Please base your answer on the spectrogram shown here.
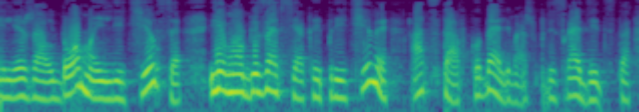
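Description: An actress playing an older, stubborn and plaintive petitioner in a theatrical radio play, whining and insistent. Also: female voice, fairly low pitch, dark tone, muffled recording. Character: pushy, plaintive petitioner, older mother-in-law, obtuse, stubborn.

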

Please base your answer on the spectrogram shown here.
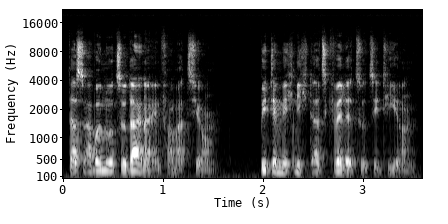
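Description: An actor playing an officious male records clerk who dictates memos in a formal, measured, bureaucratic way for a German radio play. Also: deep voice, animated, gravelly, a bit bright, full character voice. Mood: confidential, official.

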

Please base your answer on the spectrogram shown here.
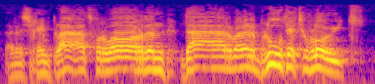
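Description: A man's voice: a little high, measured pace, crowd noise, close to an everyday voice. An actor playing a proud, hot-headed, indignant Turkish man in a radio drama, theatrical and emphatic. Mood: wounded, indignant.

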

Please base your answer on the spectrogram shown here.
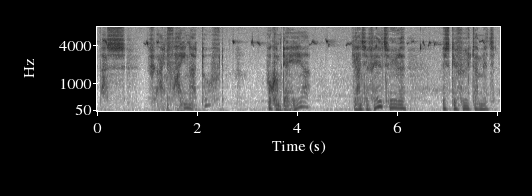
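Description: A man's voice: lowish voice, sing-song, slow, pauses often, in a whisper. A man playing a genteel, hesitant, easily bewildered ship's captain in a German radio play. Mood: soft, hesitant.

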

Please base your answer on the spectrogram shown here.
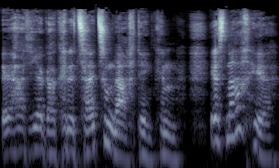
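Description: An anxious housekeeper in a radio drama. Her low voice is very husky and breathy. She rambles on, wordy and emotional, correcting herself as she goes. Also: sing-song, moderate pace. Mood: agitated, accusing. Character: chatty, anxious housekeeper protective of her brother.

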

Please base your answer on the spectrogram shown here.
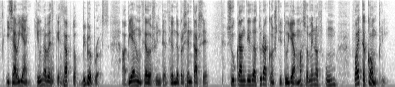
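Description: A man reading a humorous science fiction novel aloud in an expressive, theatrical narration. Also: fairly low pitch. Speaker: reader of a serialized humorous sci-fi novel.

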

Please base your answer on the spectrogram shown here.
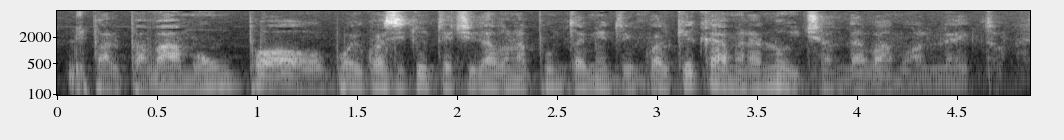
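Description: An actor playing a candid, detached French intellectual man recalling his life in a radio drama, with a husky voice and reflective, hesitant delivery. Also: fairly low pitch, fast talker, mellow, slight background noise, close to an everyday voice. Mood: candid, dismissive. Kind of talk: radio drama acting, memoir monologue and dialogue.

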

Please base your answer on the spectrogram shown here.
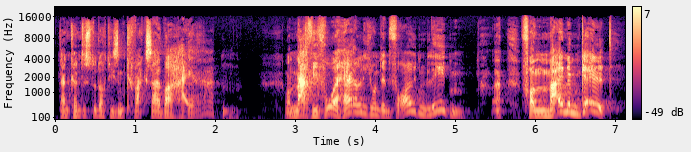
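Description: An actor in a German radio play as a domineering, mocking husband who talks with theatrical condescension. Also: male voice, fairly high pitch, sing-song, moderate pace, sharp tone, husky, exaggerated voice. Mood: cold, sneering. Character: sneering, domineering husband who enjoys power and taunting.

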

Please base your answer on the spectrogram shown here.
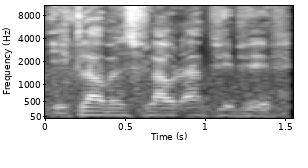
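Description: Laconic, resigned sailor, very deep and creaky, radio drama under loud noise. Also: male voice. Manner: terse, laconic, flat resignation. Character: stoic, resigned seaman Lasky, worn-out shipwreck survivor. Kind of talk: German radio play acting. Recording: very noisy old radio play recording.

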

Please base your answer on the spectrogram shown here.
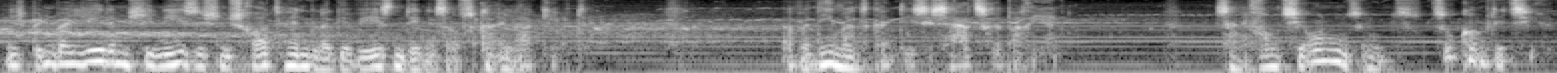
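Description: An actor playing a polite, lovesick male robot in a radio drama, earnest, deferential and pleading. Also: mid-range voice. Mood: distressed. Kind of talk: German radio drama acting. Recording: music playing behind the voice.

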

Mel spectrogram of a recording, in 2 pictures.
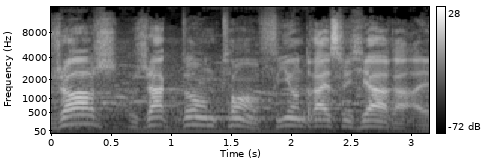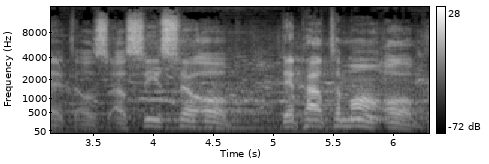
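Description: Defiant proud revolutionary, radio drama, declaiming, long hall reverb, crowd behind. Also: male voice, medium pitch, animated, slow. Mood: defiant, grand. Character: defiant, grandiose revolutionary in his thirties on trial.

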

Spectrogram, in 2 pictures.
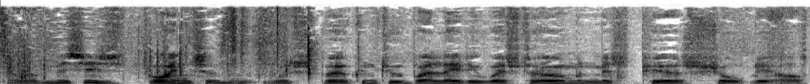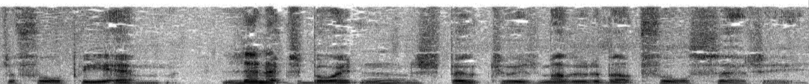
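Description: An actor with a British accent playing an earnest, proper official in a radio drama, brisk and formal in manner. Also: male voice, mid-range voice, darkish tone, slightly rough, low-quality recording. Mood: earnest, reporting. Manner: brisk, formal, old-fashioned British exclamations.

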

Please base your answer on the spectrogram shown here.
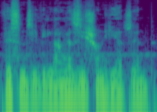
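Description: An actor playing a coldly patient, menacing party interrogator who lectures deliberately and insistently in a radio drama. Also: male voice, on the low side, fairly even intonation, slight background noise, natural voice. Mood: patient, controlling. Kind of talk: German radio drama acting.

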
